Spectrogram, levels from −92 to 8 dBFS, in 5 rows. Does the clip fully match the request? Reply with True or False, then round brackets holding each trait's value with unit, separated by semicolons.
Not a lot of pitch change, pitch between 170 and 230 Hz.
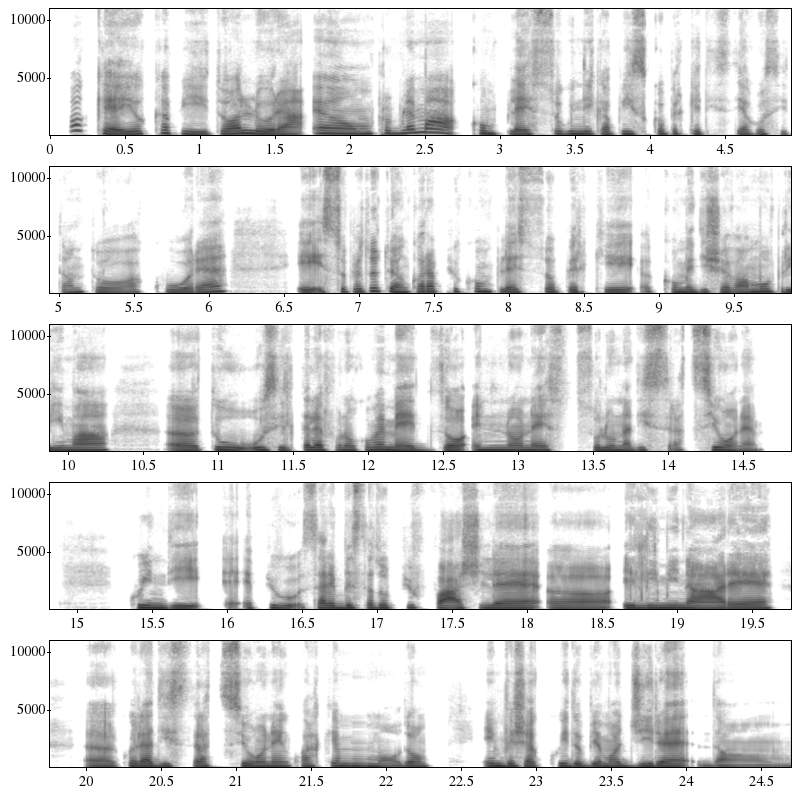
True (2.0 semitones; 185 Hz)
